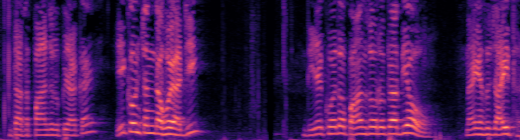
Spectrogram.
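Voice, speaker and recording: Squeaky and extremely high-pitched, a woman's cartoonish character voice moves at a moderate pace with ordinary pitch variation and long, frequent pauses. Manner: brash, loud.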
